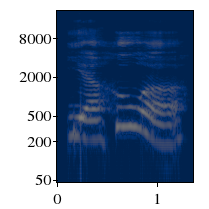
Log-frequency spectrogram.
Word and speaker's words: Yahuah: So it would have been, if you replace the J back with the I, it would have pronounced Yahuah. Because clearly you are seeing that I'm looking at a U and not a V.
